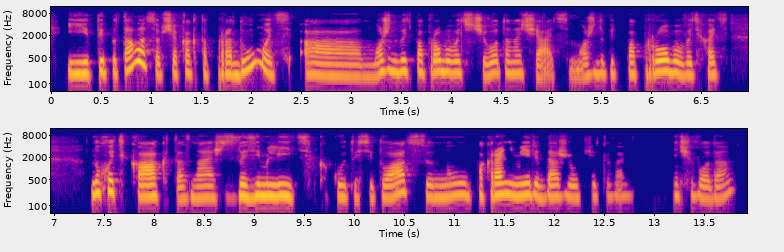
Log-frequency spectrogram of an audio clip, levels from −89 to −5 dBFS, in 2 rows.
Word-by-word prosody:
И 190 0 +3
ты 200 +3 +1
пыталась 230 - +5
вообще 180 +2 -2
как-то 185 -1 -4
продумать, 185 - 0
а 170 -2 0
может 200 +8 -1
быть, 220 0 0
попробовать 205 -1 +1
с - - -2
чего-то 195 +4 -1
начать, 195 -4 -3
может 185 +3 -6
быть, 190 - -8
попробовать 195 -1 +3
хоть, 180 -1 -4 0.6
ну, 220 - +3
хоть 240 +1 +2
как-то, 180 -3 +2
знаешь, 170 +1 -3
заземлить 185 +1 +2
какую-то 175 -1 -6
ситуацию, 175 +4 -1
ну, 190 +3 -2
по 195 - -4
крайней 200 +1 +4
мере, 195 0 +2
даже 180 +2 -2
учитывая 180 +2 -12 0.4
Ничего, 190 -3 -5
да? 165 +8 -7
185 Hz, 140 wpm, -23 LUFS, 175-200 Hz, 0.6 s, пыталась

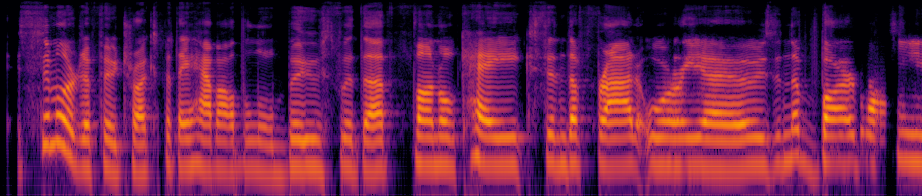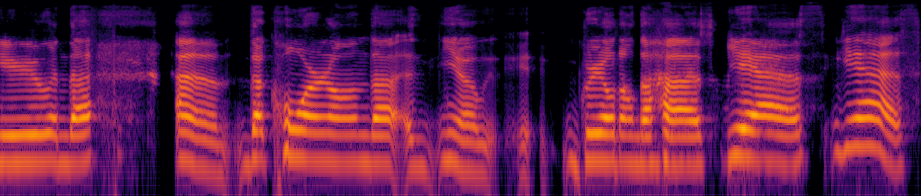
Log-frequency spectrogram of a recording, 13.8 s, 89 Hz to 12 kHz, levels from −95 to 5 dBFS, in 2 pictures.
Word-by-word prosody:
similar 330 -6 0
to 180 - -1
food 175 -2 -6
trucks, 165 0 -2
but 195 - -10
they 185 0 0
have 180 -2 0
all 175 -1 -1
the 175 - -19
little 170 -2 -11
booths 180 +2 -7
with 185 -2 -9
the 175 0 +3 0.2
funnel 195 -1 +2
cakes, 195 -2 -1
and 200 -1 -6
the 205 - +6
fried 195 -1 +3
Oreos, 190 0 -1
and 205 +2 -12
the 230 - -2
barbecue, 205 +2 -1
and 210 0 -5
the, 210 +1 +5 0.6
um, 185 -7 0
the 225 +3 +3
corn 225 -3 +2
on 210 0 -2
the 205 - +4 0.2
uh, - - -7 0.2
you 215 0 -9
know, 175 -2 -4
eh - - -19 0.3
eh, - - -20 0.4
grilled 215 +1 +2
on 205 - -3
the 200 - +4
husk. 200 -1 +3
Yes. 220 -3 +3 0.2
Yes. 295 -8 +1
200 Hz, 175 wpm, -24 LUFS, 185-210 Hz, 0.6 s, the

